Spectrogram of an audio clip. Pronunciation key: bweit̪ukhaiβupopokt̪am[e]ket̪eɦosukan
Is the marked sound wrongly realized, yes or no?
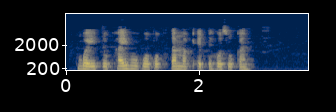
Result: yes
